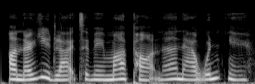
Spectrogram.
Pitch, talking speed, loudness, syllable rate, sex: 230 Hz, 260 wpm, -15 LUFS, 5.1 syllables/s, female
